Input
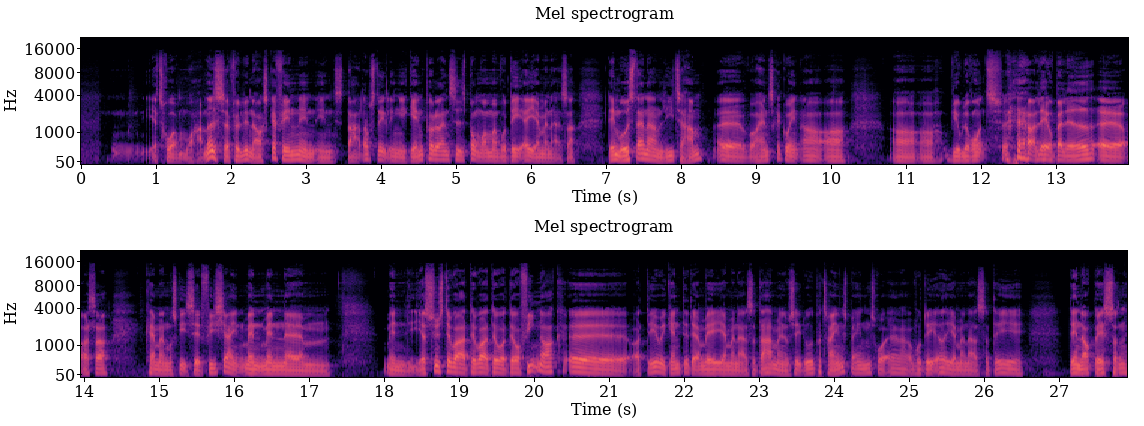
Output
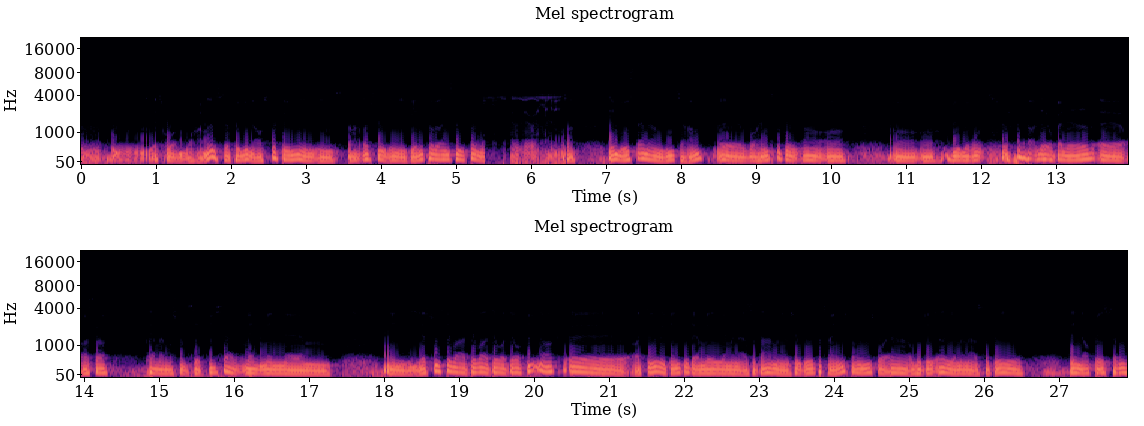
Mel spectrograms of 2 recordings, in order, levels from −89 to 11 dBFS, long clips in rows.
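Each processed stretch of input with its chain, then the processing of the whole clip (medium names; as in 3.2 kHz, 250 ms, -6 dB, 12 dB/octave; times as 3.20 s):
5.37–6.45 s: frequency inversion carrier 3.9 kHz + compression, threshold -30 dBFS
8.60–12.67 s: CVSD coder 32 kbps + high-pass 250 Hz 6 dB/octave + tilt EQ -3 dB/octave
14.43–16.34 s: CVSD coder 64 kbps + comb 1.7 ms, depth 64% + upward expansion, over -34 dBFS
whole clip: inverse Chebyshev low-pass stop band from 680 Hz, stop band 50 dB; bass shelf 170 Hz +9.5 dB; three bands compressed up and down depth 100%; trim +7.5 dB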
